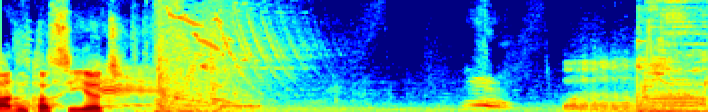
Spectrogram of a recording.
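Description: Short bright electronic game effects chime and sweep.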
